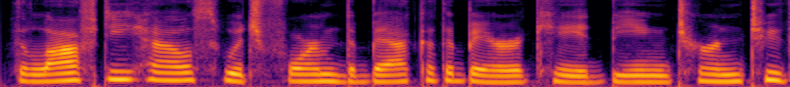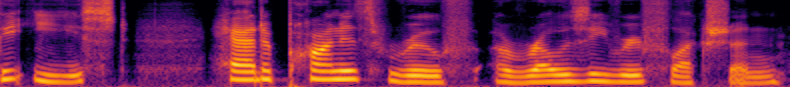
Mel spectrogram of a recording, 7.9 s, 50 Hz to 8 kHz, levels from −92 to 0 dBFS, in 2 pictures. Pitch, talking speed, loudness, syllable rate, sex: 195 Hz, 165 wpm, -19 LUFS, 4.6 syllables/s, female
